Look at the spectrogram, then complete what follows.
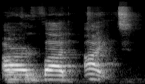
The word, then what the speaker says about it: Arvadite: That's how pretty much I pronounce it. Arvadite.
